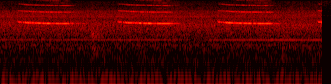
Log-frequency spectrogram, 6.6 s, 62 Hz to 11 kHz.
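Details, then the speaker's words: Kingroon KP3S 3D printer mid-print with a newly added filament sensor, filament cut: three high steady beeps about two seconds apart over a faint hum, the filament runout alarm, before printing stops. "okay it has been triggered you can hear the beeping sound"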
